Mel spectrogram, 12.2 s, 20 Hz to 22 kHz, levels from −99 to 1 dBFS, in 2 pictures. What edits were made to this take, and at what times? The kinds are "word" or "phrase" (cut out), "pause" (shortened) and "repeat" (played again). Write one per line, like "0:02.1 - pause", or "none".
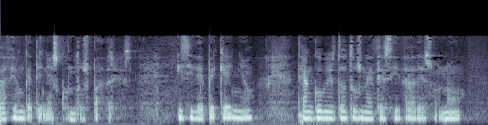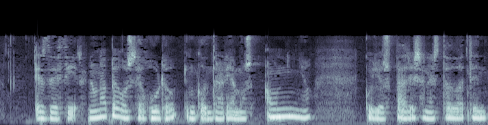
0:07.2 - word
